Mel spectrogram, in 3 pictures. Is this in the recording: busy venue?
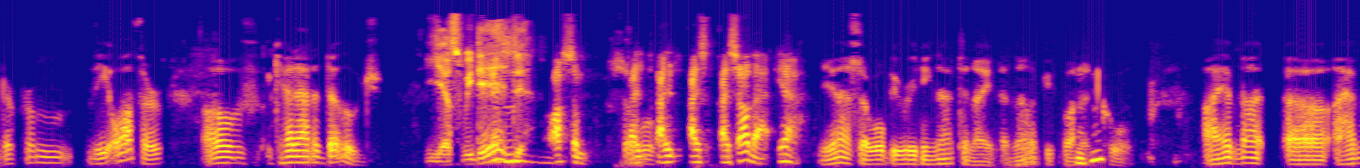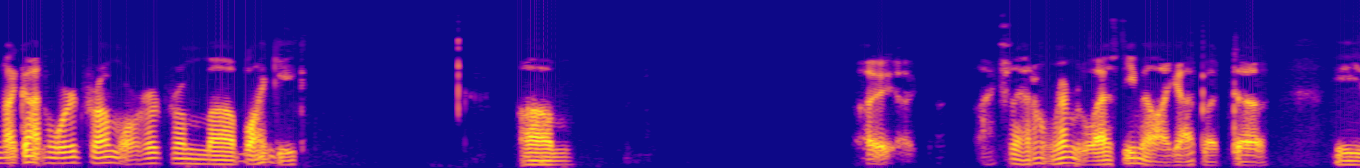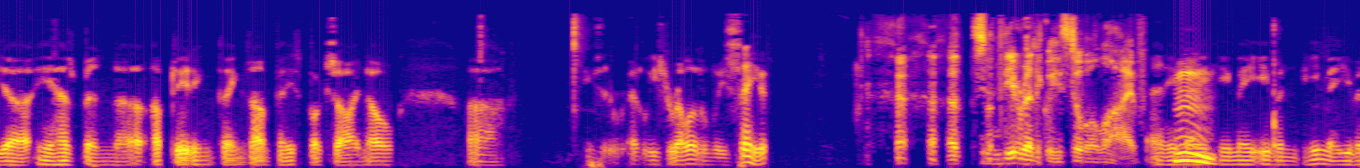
no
